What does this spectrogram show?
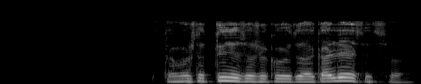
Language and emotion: Russian, angry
